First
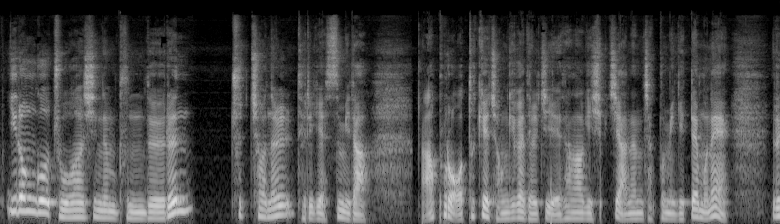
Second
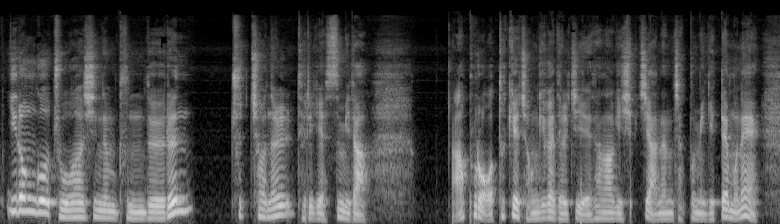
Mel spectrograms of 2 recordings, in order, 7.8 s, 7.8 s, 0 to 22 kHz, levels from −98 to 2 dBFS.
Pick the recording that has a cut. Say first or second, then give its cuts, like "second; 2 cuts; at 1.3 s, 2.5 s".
first; 1 cut; at 4.1 s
